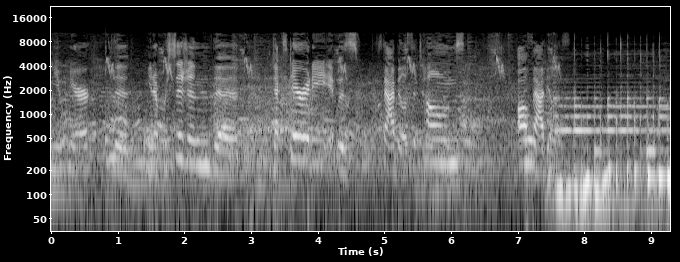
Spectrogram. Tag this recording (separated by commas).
Speech, Music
